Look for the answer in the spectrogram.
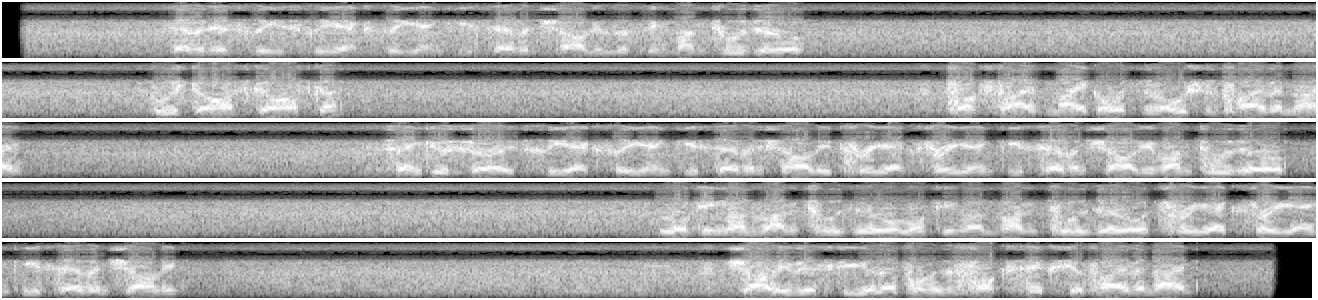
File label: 6m ssb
